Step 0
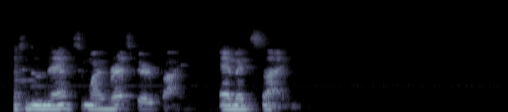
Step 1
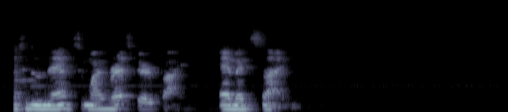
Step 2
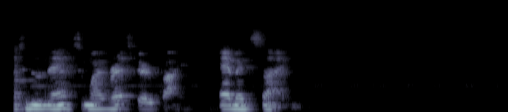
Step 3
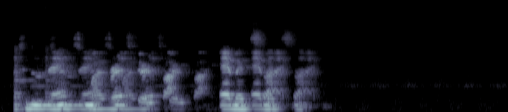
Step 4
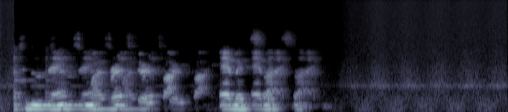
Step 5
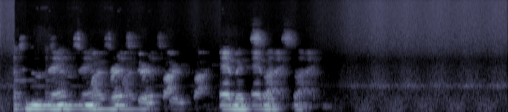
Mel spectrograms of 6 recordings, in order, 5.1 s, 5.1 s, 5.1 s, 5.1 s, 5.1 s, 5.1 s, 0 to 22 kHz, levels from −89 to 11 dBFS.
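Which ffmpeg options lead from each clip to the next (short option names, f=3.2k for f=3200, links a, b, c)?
-af "equalizer=f=4.4k:w=1.2:g=-5.5"
-filter_complex "[0:a]acrossover=split=520[a][b];[a]aeval=exprs='val(0)*(1-0.7/2+0.7/2*cos(2*PI*3.3*n/s))':c=same[c];[b]aeval=exprs='val(0)*(1-0.7/2-0.7/2*cos(2*PI*3.3*n/s))':c=same[d];[c][d]amix=inputs=2:normalize=0"
-af "aecho=1:1:310:0.376,volume=6.5dB"
-af "acompressor=mode=upward:threshold=-31dB:ratio=2.5"
-af "aexciter=amount=9.3:drive=4.9:freq=3.5k,volume=-3dB"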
